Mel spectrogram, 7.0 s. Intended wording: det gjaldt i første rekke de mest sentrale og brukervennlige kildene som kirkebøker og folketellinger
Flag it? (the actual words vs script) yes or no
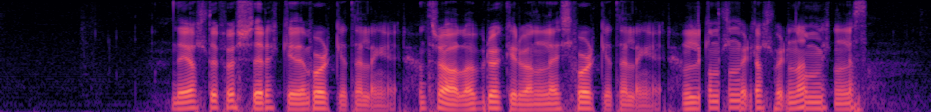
yes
